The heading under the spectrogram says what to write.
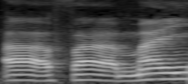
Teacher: nun mati masukkan ke dalam ya, dengung afamai jangan baca afaman yati.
